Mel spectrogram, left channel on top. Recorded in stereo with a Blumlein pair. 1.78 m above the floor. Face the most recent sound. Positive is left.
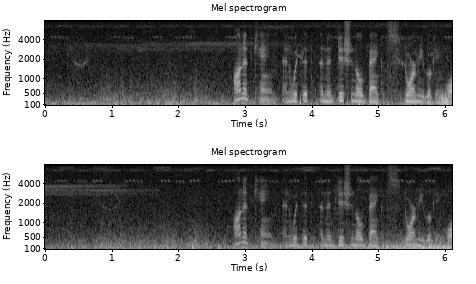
turn(degrees=10)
